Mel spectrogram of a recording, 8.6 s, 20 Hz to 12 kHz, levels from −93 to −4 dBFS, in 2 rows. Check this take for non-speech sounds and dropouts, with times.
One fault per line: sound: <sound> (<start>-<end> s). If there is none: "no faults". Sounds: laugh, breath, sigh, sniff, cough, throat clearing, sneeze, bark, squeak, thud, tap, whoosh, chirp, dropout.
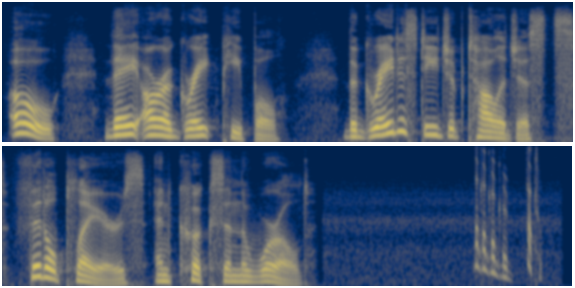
sound: chirp (7.8-8.3 s)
